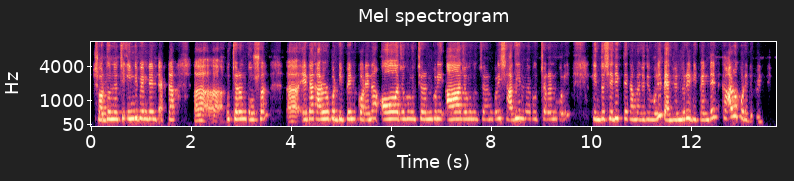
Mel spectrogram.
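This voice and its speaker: A woman's voice: high-pitched, steady tone, fast, a bit bright. A woman teaching an online exam-prep lesson, explaining step by step and putting questions to her students.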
